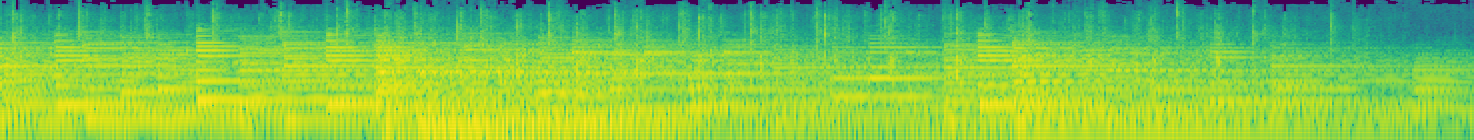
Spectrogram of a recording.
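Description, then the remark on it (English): A church audience claps together during a service in a dense, steady patter of many hands, loud and continuous, over sustained organ-like musical chords that shift in pitch partway through. “One more hand clap to the Lord for your seated.”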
